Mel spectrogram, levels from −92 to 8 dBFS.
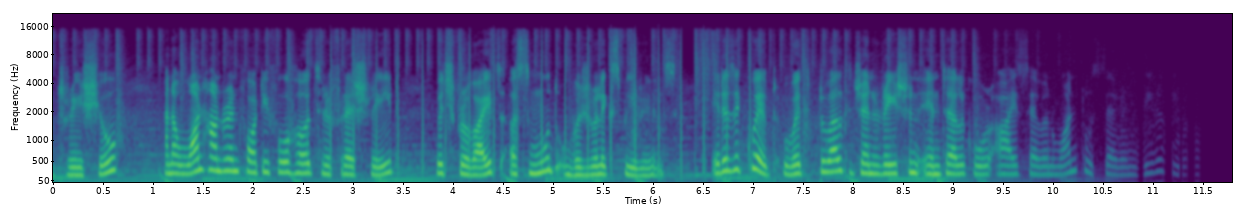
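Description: From 2.54 to 6.98 s, a steady ticking of about twenty sharp clicks runs at 4.3 per second, roughly 15 dB above the sound: a train of clicks, likely from interference by nearby equipment or a faulty connection or power supply. From 8.9 s the smooth fade-out toward 11.8 s turns gritty, and is at its worst between 10.04 and 11.8 s. This is truncation distortion on a fade, with the sound suggesting an undithered stage that keeps only about 11 bits.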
